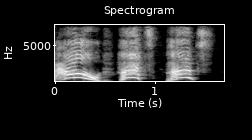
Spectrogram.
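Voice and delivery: very high, loud yelp of pain; pained yell. A narrator's reading. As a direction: yelp as the whip burns. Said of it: "he yelled".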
